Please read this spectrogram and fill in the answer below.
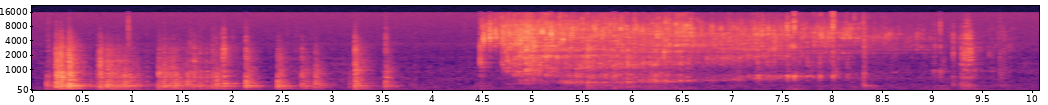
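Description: Fresh juice poured in a steady stream into a tall, narrow plastic container, with a few knocks of the plastic jug and container being handled first. The pour starts about four and a half seconds in, its tone rising slowly as the container fills, and it tapers off near the end.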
